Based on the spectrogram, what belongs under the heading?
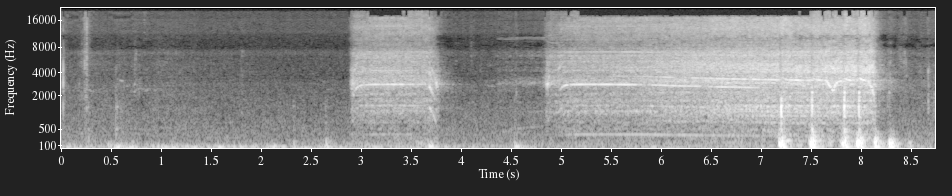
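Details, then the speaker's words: Drill whirs in two bursts, then fast ragged clicking as the bit cams out of a Phillips screw head instead of driving it, while fastening framing braces with screws on a repurposed-deck firewood storage building. "yeah, I don't like Phillips. You hear it clicking?"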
